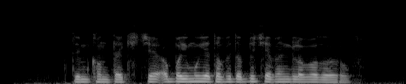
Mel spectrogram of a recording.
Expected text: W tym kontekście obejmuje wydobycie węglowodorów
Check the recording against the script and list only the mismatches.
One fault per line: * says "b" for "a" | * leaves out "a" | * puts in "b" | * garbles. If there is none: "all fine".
* puts in "to"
